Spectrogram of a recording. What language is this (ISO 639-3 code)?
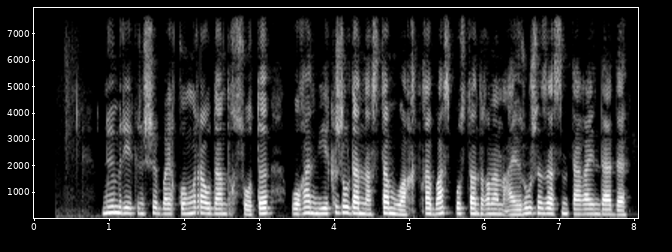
kaz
